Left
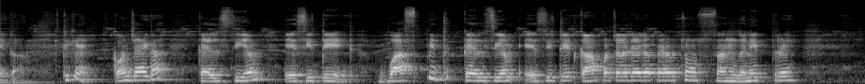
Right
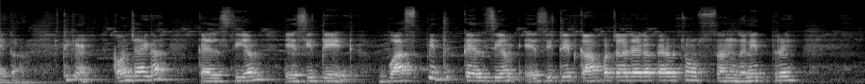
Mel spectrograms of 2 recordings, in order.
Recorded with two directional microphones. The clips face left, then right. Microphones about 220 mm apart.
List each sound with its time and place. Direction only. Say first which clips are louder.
0.6 s speech: left 3 dB; 45° left (ahead or behind)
